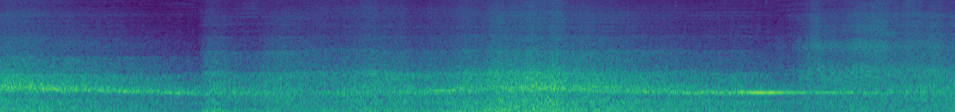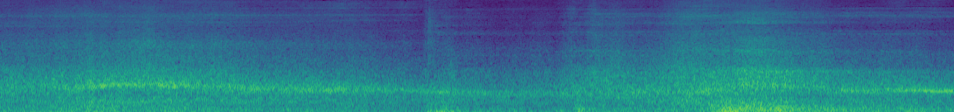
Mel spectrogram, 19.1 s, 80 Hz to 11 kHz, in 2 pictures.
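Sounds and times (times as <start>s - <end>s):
wavering whine: 5.9s - 14.8s.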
